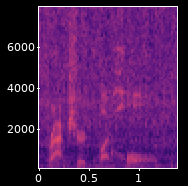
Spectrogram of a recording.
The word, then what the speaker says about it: The Fractured but Whole: to South Park the fractured but whole it pronounced that correctly by the way it's not it's not actually it's it's intentionally meant to sort of evoke a little saucy language there which actually is a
